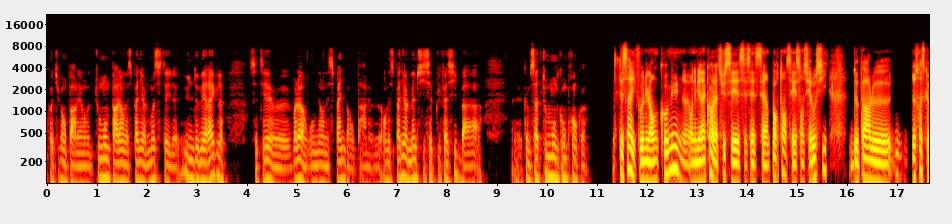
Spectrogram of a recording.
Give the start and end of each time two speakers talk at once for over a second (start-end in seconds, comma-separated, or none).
none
